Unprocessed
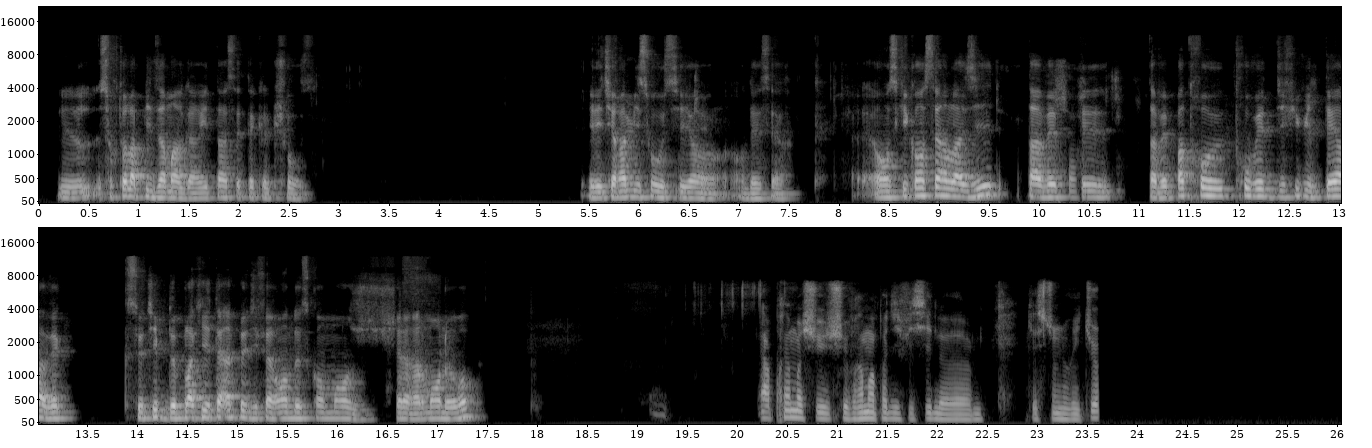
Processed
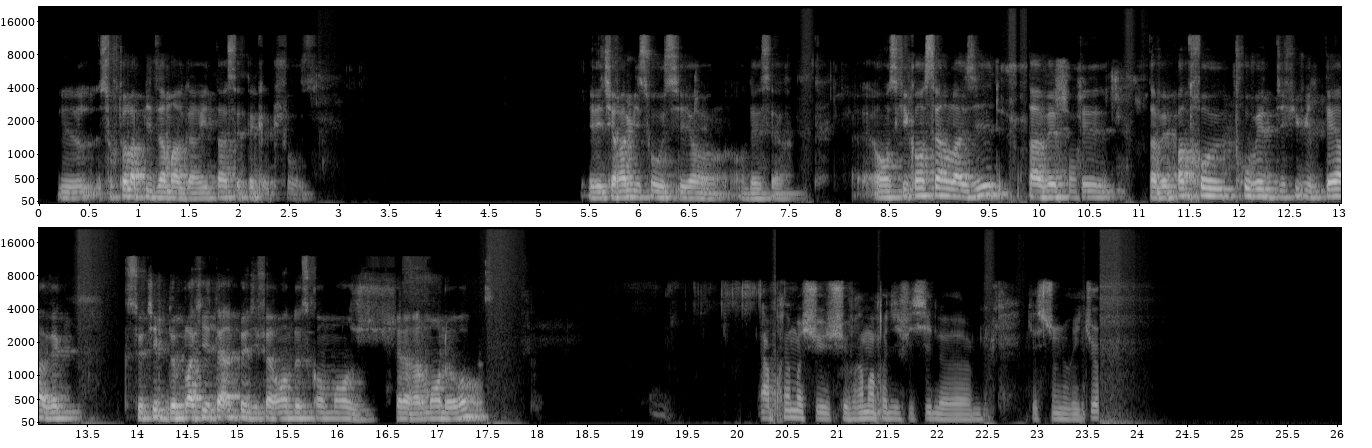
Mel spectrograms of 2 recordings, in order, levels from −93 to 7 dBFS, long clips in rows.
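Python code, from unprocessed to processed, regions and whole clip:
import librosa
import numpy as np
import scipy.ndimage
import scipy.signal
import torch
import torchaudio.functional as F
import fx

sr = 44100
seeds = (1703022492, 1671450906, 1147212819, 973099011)

y = fx.chain(x, sr, fx.highpass(hz=110.0, slope=12),
    fx.low_shelf(hz=250.0, db=-8.5),
    fx.level_steps(step_db=20), at=(2.23, 2.63))
y = fx.high_shelf(y, sr, hz=4300.0, db=8.5)
y = fx.sustainer(y, sr, db_per_s=64.0)
y = y * 10.0 ** (-3.5 / 20.0)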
